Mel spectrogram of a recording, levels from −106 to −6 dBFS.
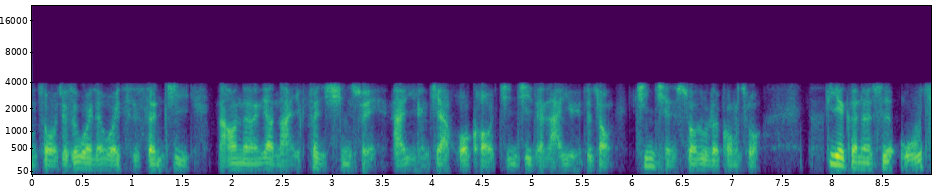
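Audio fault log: Throughout: G.729 codec. The speech comes through a narrow line band, roughly 200 Hz to 3.6 kHz, so nothing up top survives. It's rebuilt from a vocal tract filter plus a handful of pulses, which is why it sounds a bit rough and synthetic at 8 kbit/s.
1.27 to 1.33 s, 3.82 to 3.91 s, 5.40 to 5.49 s, 7.80 to 7.93 s: VoIP packet loss concealed by the speech codec. Here the sound smears into a buzzy tone or coloured noise that fades. That's the decoder guessing from its last pitch and filter over the gaps. The sound stays weakened or distorted for tens of milliseconds or more after each gap. The gaps run from about 30 ms up to 120 ms, and the last one is the longest, which fits about one to four lost packets.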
